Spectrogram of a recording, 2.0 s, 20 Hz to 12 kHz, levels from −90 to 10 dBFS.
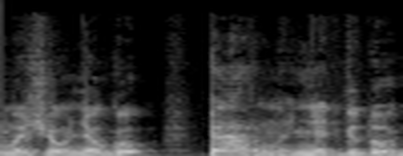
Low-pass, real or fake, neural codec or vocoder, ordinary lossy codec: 10.8 kHz; real; none; AAC, 64 kbps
